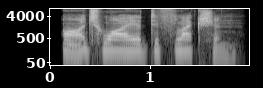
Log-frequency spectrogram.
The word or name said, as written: archwire deflection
